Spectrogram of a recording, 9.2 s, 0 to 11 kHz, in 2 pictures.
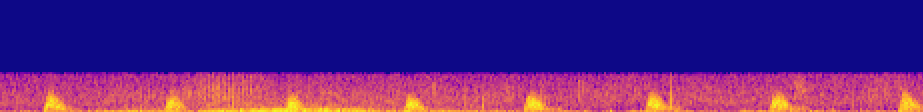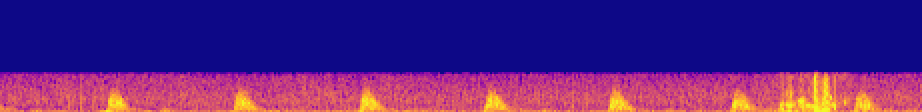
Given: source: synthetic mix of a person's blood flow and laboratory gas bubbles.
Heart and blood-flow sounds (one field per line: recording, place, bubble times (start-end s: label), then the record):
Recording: Doppler ultrasound of blood flow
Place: subclavian vein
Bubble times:
8.44-8.88 s: bubbles
8.92-8.96 s: bubbles
From the record:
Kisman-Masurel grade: 212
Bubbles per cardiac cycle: several, 3 to 8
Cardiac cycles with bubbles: 1 to 10%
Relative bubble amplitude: moderate (0.250 to 0.450)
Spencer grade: 1 (occasional bubble signal discernible with the cardiac motion signal, with majority of cardiac periods free of bubbles)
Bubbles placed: anywhere in the cardiac cycle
